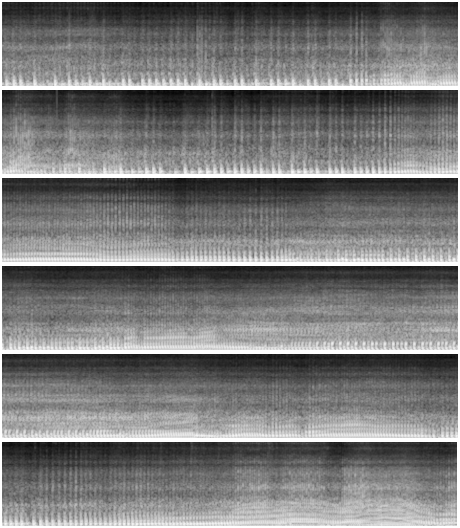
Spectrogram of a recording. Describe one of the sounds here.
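A dirt bike engine revs and roars up and down close by.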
